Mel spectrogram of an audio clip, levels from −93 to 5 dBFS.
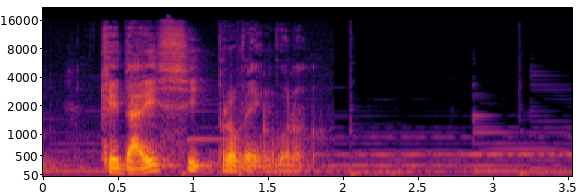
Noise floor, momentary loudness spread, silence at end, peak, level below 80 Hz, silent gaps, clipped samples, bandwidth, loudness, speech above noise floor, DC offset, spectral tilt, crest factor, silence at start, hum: -44 dBFS; 25 LU; 0 s; -2 dBFS; -54 dBFS; none; under 0.1%; 17 kHz; -20 LUFS; 24 dB; 0.1%; -5 dB/octave; 22 dB; 0 s; none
